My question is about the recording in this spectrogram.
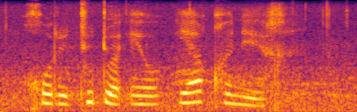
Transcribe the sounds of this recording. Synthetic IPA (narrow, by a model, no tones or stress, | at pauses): χʊrɪtʰutʼɔʔɛjaq͡χʰɔnɛːχḁ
